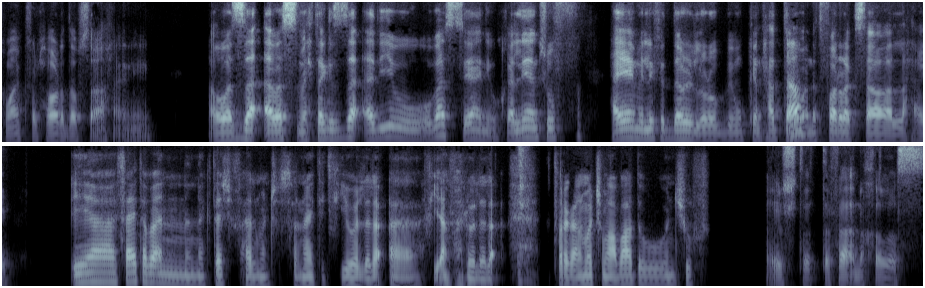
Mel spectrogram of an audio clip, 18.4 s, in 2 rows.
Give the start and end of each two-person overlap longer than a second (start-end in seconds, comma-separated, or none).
none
